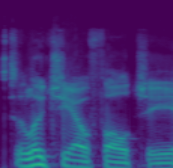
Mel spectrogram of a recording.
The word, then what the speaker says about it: Lucio Fulci: I'm not that sure if that's how you pronounce it. Yeah, it's Lucio Fulci.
